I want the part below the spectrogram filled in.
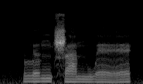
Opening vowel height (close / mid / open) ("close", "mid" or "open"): mid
